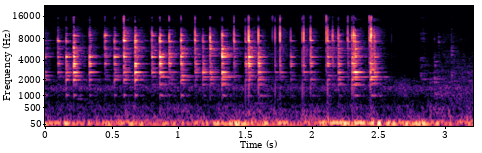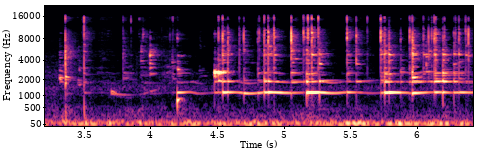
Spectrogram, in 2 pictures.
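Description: Long nails tap rapidly on a clear square glass bottle partly filled with water, tilted in the hands. Bright, clicky taps come in quick bursts, briefly thin out, then return with clear, high ringing tones. The tones shift in pitch as the water moves in the tilted bottle.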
